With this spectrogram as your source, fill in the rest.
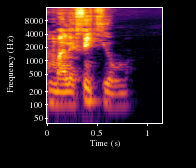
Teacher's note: tengo vocal antes de vocal esa idea de que es una y breve entonces el acento cae en la anterior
